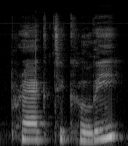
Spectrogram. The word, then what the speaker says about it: practically: pronounce the letter A but if a word ends in i c a l l y uh most people don't pronounce it um here are some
